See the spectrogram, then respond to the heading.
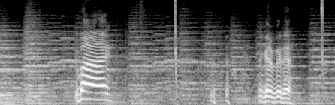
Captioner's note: kissing; kissing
